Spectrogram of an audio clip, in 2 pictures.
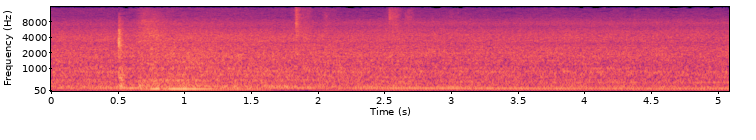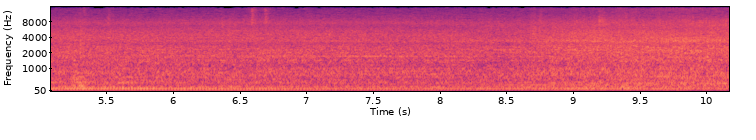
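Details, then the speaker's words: Ford Ranger petrol engine idling with a faint quick lifter tick over the hum after Bardahl additive was added, still ticking while left running to free up the lifter. "yeah you can still hear that lifter ticking a bit let that run for a couple minutes and let that bird all get into it free up that lifter a bit"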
